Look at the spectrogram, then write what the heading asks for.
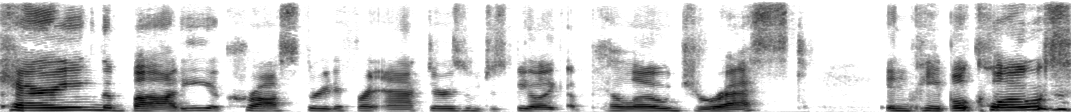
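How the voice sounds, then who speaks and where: Recorded with a dry, close sound and no echo, a woman with an unremarkable speaking voice talks at a fairly quick pace and medium pitch, with ordinary pitch variation and big swings in loudness. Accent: American. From US Northeast (South Brooklyn, New York). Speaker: stage manager and performer. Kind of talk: casual chat.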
